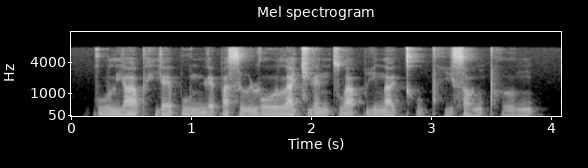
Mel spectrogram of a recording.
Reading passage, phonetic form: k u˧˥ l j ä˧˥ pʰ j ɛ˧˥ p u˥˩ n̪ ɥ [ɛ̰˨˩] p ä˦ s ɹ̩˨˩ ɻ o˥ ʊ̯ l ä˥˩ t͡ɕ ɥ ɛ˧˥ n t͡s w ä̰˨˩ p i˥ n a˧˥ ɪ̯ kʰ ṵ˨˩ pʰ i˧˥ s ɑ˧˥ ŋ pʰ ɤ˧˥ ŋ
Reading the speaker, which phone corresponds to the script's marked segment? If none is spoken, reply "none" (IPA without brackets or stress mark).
ɛ̰˨˩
